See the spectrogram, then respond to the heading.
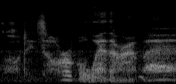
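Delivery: high, soft whisper.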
